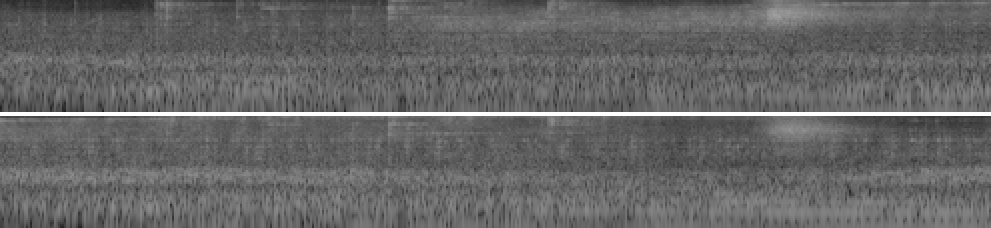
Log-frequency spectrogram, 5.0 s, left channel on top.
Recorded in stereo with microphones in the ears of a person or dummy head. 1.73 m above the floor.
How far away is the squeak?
About 7.5 m.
